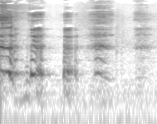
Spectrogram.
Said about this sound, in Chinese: 我们的狗在打呼了。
